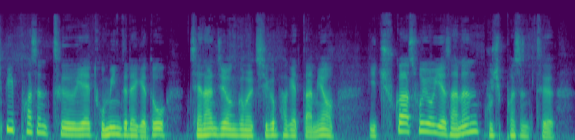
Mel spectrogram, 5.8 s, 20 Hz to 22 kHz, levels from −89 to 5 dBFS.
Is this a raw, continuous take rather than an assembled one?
no; 1 cut; at 4.8 s

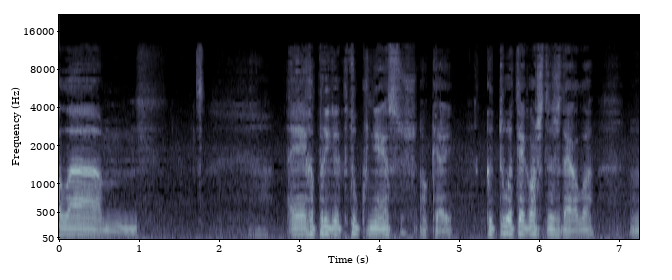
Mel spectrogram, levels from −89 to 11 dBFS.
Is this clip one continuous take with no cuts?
no; 1 cut; at 3.1 s

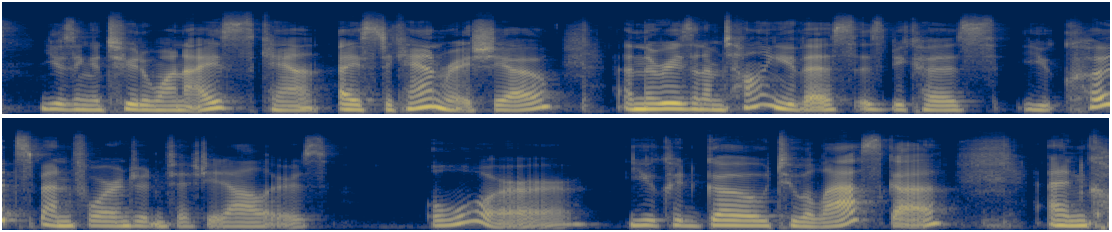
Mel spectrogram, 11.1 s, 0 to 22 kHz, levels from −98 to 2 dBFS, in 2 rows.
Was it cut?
no; 0 cuts

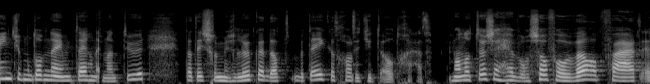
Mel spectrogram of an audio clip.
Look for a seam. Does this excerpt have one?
yes; 5 cuts; at 1.0 s, 2.1 s, 3.5 s, 4.4 s, 5.2 s

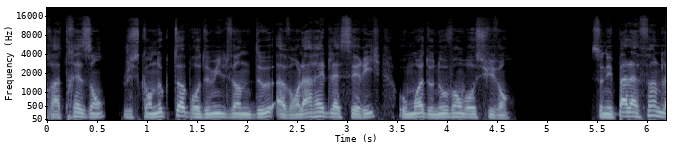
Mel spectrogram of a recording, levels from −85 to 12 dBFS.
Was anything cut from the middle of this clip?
no; 0 cuts

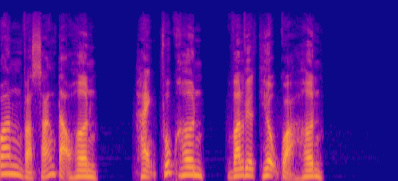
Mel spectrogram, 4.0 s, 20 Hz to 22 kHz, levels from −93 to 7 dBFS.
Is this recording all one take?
no; 1 cut; at 2.4 s

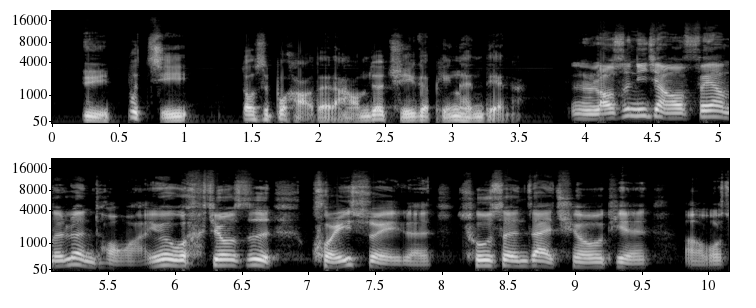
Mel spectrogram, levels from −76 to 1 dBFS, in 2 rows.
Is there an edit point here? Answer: yes; 1 cut; at 3.8 s

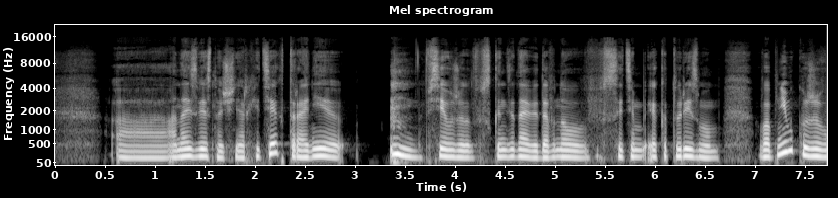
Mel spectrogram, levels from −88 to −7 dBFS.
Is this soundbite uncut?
yes; 0 cuts

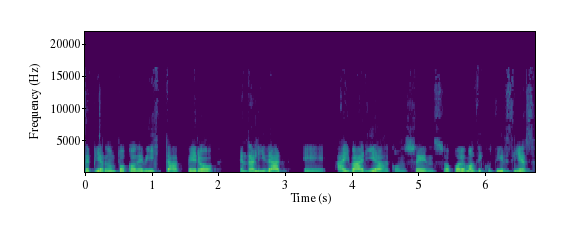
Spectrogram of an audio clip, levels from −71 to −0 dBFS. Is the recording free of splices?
yes; 0 cuts

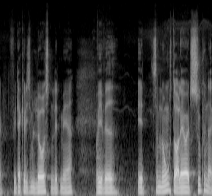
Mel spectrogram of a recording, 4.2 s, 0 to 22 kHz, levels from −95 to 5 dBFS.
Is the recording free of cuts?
no; 1 cut; at 1.9 s

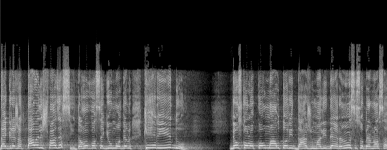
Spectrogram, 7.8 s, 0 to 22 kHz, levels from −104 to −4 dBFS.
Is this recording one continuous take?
yes; 0 cuts

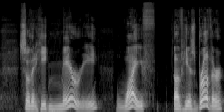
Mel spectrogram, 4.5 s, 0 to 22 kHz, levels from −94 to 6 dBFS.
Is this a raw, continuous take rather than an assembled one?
no; 2 cuts; at 1.0 s, 2.3 s

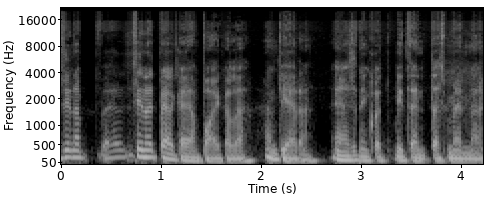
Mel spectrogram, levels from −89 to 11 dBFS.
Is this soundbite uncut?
no; 3 cuts; at 1.0 s, 2.2 s, 3.0 s

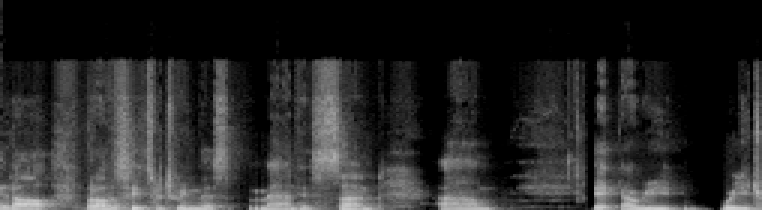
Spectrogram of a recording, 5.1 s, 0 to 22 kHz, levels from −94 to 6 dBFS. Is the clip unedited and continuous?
no; 3 cuts; at 1.0 s, 2.0 s, 3.9 s

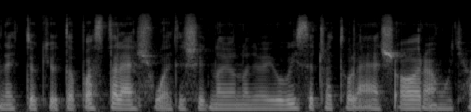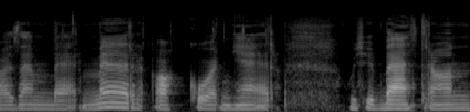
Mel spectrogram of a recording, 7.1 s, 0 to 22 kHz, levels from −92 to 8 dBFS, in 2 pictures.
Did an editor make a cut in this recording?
no; 0 cuts

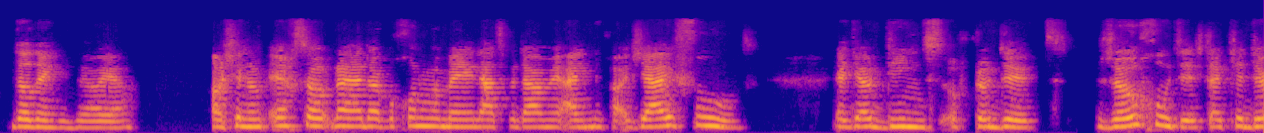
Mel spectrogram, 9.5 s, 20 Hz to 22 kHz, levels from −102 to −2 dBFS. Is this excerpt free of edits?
yes; 0 cuts

